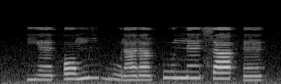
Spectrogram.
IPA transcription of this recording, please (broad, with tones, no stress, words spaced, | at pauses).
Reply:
jɛ̃˨hɔ˧mi˦ bu˦˨ɾã˧ɾã˧ ku˦nɛ̃˦sa˦ hɛ̃˧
